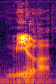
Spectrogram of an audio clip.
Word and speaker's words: Miele: wrong in English but English native speakers usually say something like Mila Mila um so it usually sounds more like an A in the end whereas in German we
